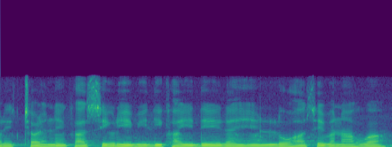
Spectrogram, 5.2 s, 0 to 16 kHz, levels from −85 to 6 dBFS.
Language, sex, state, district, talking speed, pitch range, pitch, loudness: Hindi, male, Jharkhand, Deoghar, 140 wpm, 110-115 Hz, 115 Hz, -15 LUFS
